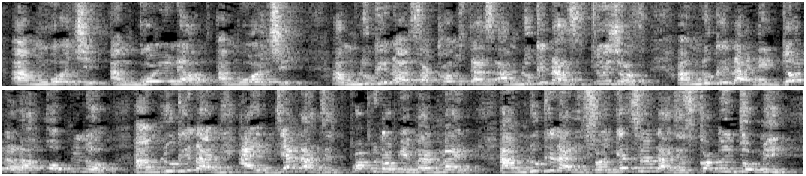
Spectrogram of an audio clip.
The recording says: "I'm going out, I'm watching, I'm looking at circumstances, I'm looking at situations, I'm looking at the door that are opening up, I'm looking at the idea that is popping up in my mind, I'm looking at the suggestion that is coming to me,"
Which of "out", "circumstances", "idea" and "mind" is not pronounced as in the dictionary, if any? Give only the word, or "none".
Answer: circumstances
